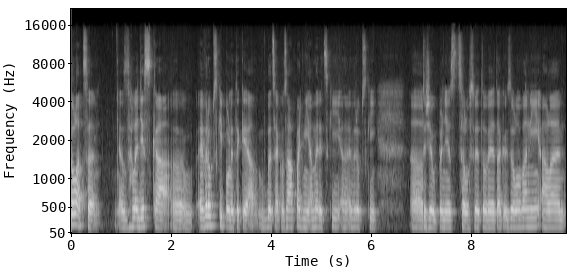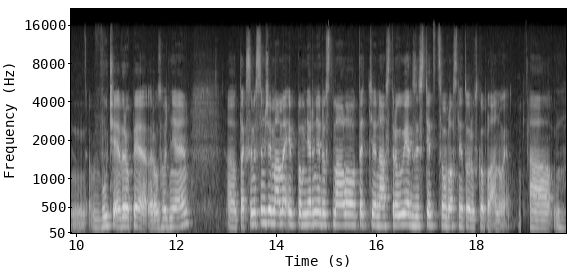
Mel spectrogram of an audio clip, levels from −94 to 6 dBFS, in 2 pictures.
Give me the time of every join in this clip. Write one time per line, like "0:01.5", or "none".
0:07.0
0:18.9

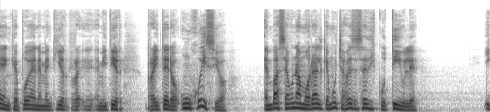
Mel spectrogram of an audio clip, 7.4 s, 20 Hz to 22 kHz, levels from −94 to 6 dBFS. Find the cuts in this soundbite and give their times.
none

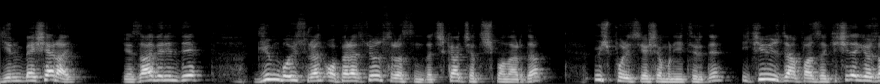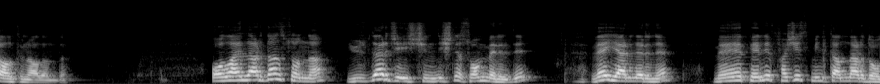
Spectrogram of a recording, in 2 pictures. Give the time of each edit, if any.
0:02.4
0:07.4

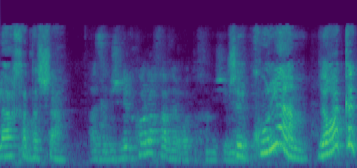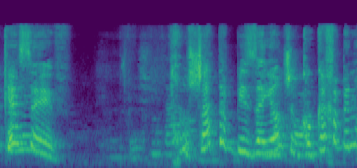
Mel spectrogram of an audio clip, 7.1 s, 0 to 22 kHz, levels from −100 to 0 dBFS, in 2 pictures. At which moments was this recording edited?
0:03.1

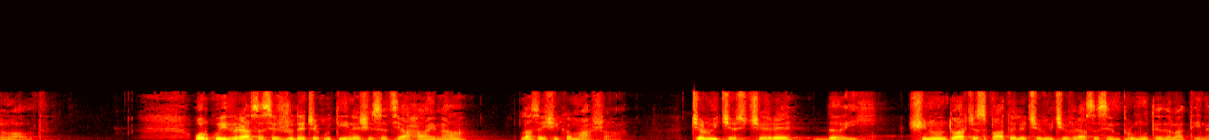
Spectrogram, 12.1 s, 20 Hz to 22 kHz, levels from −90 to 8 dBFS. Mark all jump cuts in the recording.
0:06.8

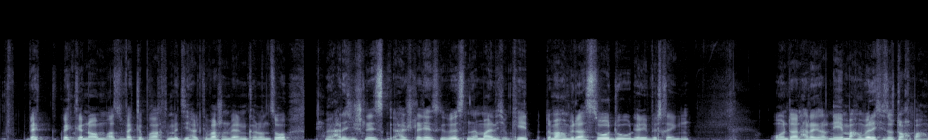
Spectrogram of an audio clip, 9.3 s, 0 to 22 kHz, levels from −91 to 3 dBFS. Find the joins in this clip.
0:03.0
0:05.3
0:06.3

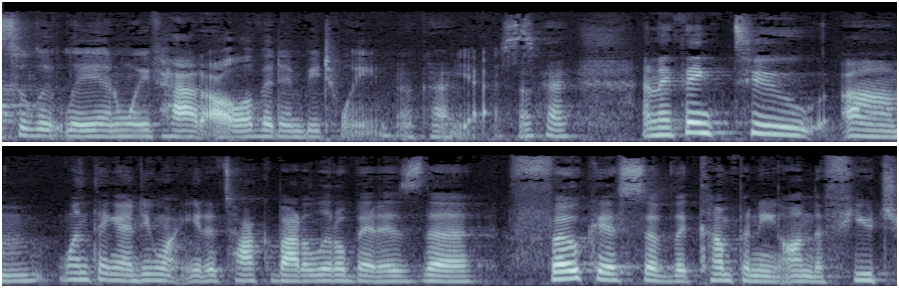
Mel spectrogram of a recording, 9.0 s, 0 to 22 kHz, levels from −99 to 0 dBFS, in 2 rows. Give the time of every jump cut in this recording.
0:06.9

